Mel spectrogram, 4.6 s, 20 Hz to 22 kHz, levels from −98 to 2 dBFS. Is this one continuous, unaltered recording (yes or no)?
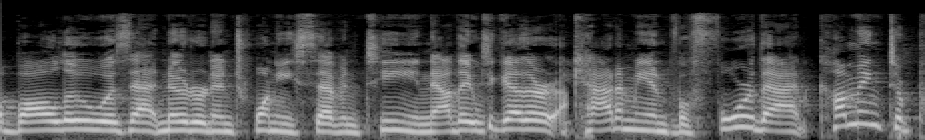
no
